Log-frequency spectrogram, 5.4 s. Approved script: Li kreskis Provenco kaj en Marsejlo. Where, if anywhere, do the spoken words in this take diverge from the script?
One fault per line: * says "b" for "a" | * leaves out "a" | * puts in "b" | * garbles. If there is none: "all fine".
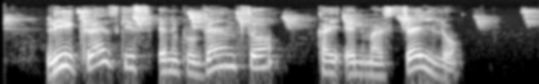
* puts in "en"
